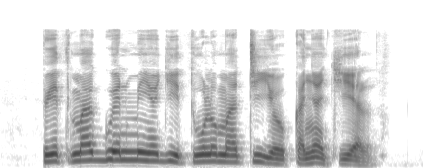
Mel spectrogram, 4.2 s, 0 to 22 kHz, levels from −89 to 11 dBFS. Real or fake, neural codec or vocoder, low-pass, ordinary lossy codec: real; none; none; none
